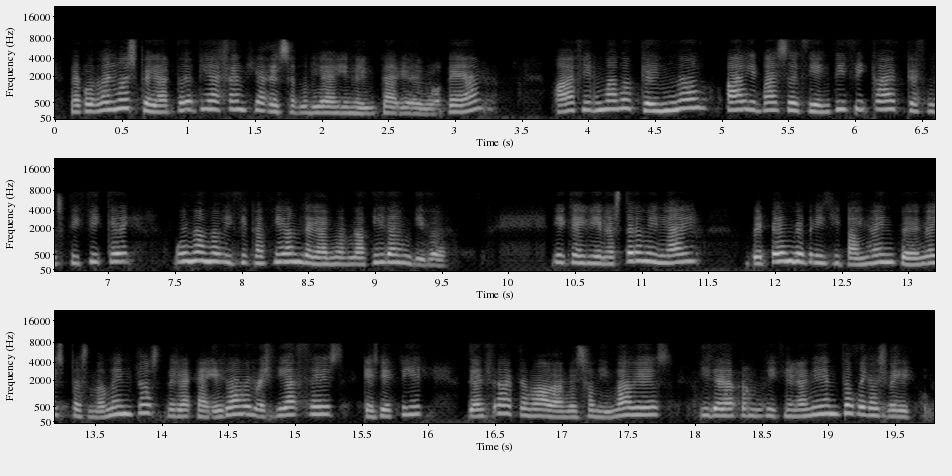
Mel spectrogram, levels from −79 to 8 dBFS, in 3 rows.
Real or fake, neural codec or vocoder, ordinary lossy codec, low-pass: fake; codec, 16 kHz, 0.5 kbps, FreqCodec, smaller model; none; none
